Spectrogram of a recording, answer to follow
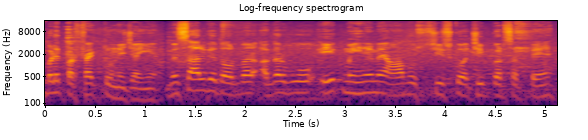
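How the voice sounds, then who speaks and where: A man talks in a high pitch with ordinary pitch variation. Noticeable background noise runs underneath. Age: 60s. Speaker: retired bodybuilder. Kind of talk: interview.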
